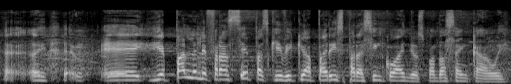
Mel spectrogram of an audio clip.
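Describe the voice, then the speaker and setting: A man voicing a polite Colombian newcomer who speaks slowly and haltingly, with a deadpan manner, in a stand-up act. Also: high-pitched, vocal fry, heavily acted. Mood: polite, hesitant.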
